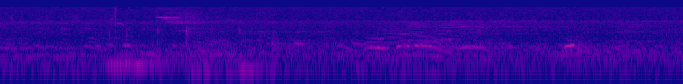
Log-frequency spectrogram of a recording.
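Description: Football players shout faintly across an open pitch.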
